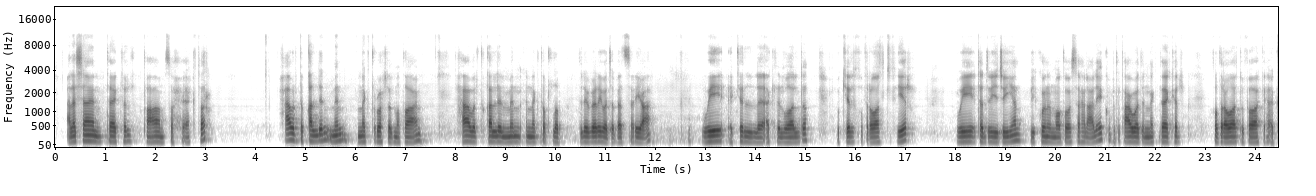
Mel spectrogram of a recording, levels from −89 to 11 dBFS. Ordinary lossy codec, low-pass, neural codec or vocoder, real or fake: none; 10.8 kHz; codec, 24 kHz, 1.2 kbps, DualCodec; fake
